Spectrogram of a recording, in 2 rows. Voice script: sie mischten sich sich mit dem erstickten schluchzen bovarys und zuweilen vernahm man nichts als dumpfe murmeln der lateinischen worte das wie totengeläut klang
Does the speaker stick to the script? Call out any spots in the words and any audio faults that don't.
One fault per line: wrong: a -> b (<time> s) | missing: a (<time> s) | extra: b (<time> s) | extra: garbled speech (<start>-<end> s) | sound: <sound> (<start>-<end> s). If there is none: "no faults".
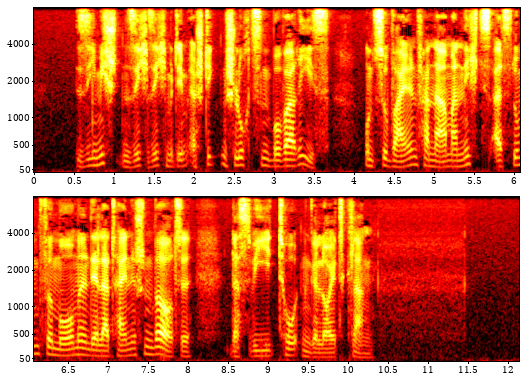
no faults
